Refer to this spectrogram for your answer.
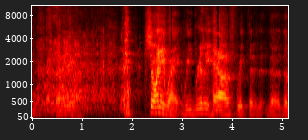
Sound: laughter

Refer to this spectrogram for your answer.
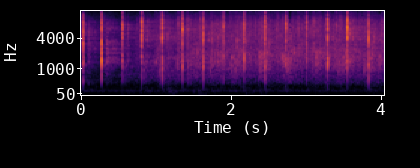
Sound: audience claps

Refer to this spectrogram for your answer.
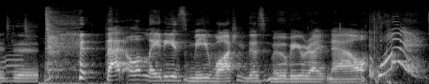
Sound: laughs

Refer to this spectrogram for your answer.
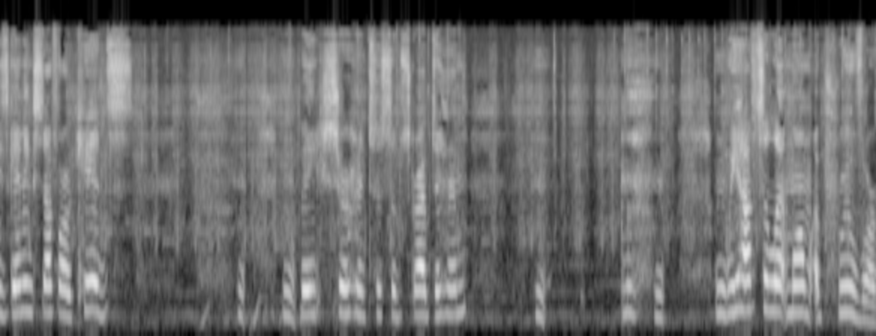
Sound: stuttering

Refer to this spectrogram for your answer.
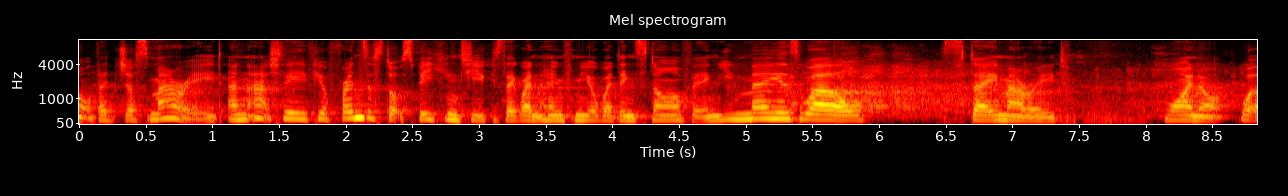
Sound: laughter

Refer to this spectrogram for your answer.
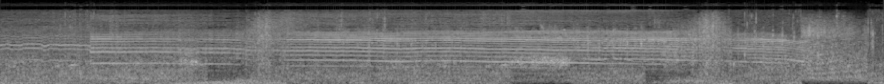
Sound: adult screams & blowing wind effects

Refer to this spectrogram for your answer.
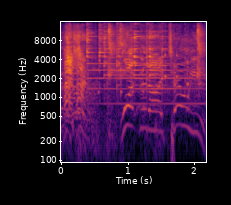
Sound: bell rings

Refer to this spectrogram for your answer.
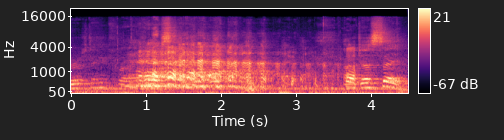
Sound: laughter

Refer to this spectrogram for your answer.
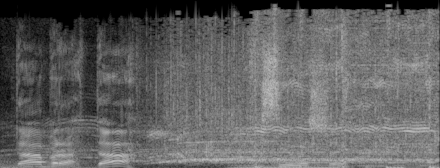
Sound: applause

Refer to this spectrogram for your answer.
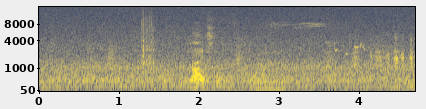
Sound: bees buzzing

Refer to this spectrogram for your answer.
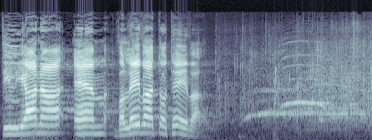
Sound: applause, applause

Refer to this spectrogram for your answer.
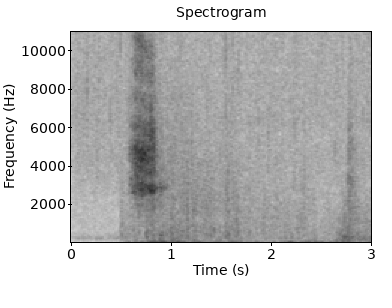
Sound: thunder

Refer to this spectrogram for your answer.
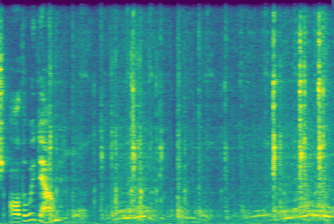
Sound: machine whirs

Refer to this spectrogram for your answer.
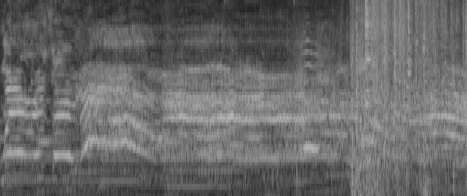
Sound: growling

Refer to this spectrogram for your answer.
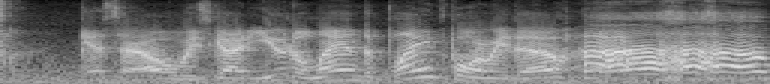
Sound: laughing

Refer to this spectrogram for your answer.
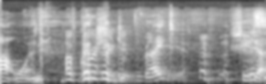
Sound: laughing

